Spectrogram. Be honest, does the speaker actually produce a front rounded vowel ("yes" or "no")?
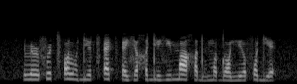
no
